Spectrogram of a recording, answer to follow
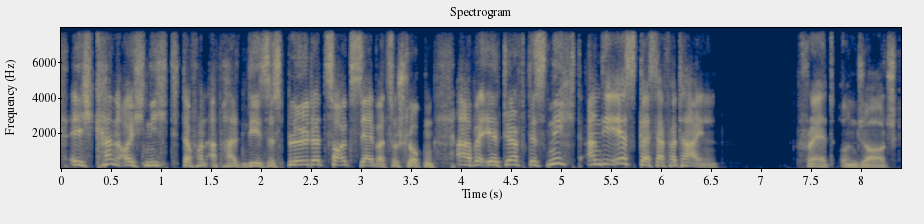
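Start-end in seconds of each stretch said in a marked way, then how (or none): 0.1-6.6 high, loud, forceful ultimatum; grim scolding. A narrator's reading. Hermine forbidding twins to use first-years, grim. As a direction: lay down the rule angrily. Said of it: "sagte Hermine grimmig".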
